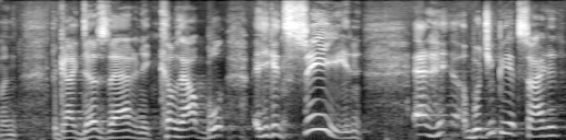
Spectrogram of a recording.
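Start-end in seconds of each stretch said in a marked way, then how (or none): none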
